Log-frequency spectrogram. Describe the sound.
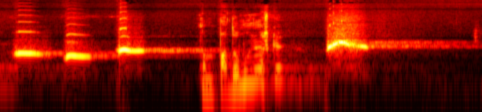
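A person whistles an imitation of a thrush's song, the thrush having learned the first three notes of a tune: three short, clear mid-pitched notes in a row, a brief stretch of speech, then one more whistled note that bends up and holds.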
